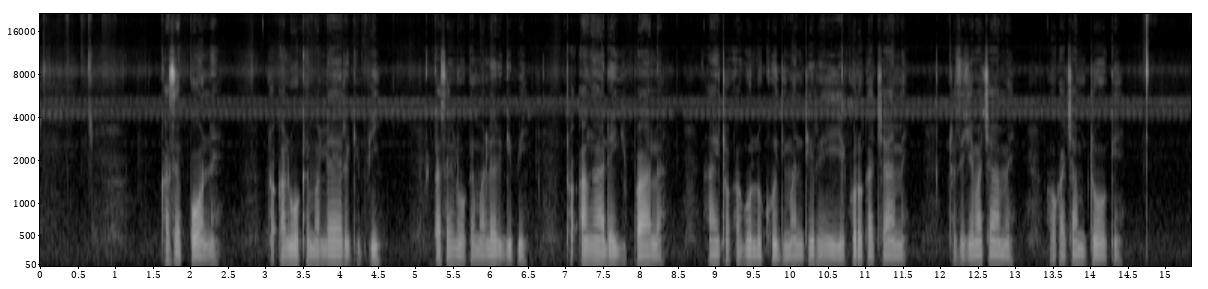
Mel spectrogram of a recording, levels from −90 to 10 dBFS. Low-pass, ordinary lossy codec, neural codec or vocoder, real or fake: none; none; none; real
